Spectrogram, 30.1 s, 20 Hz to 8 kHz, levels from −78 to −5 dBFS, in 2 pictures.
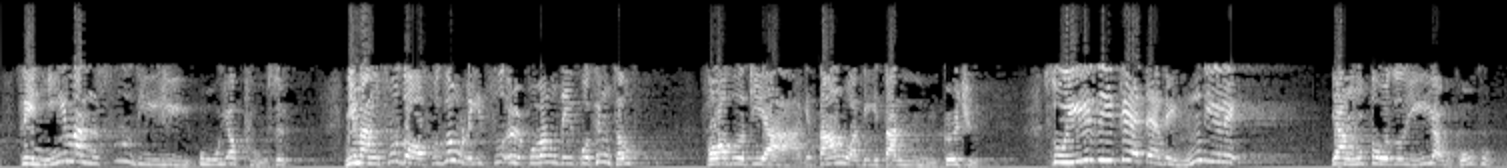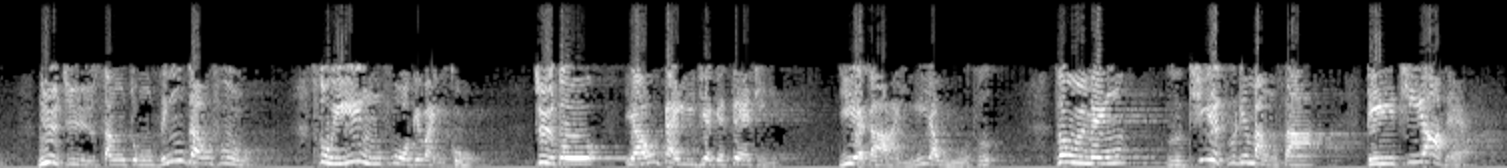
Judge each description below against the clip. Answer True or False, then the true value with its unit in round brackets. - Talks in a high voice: True (265 Hz)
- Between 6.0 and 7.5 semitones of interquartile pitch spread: False (5.4 semitones)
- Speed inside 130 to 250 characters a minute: True (185 characters per minute)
